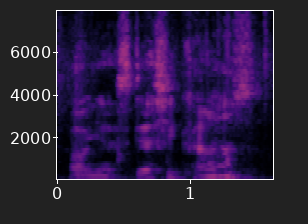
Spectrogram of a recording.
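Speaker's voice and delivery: normal talking voice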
